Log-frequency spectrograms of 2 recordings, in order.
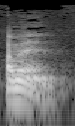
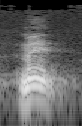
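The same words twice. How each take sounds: First: AMEN with a very short opening "ah"; snatched first vowel. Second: "amen" with the first vowel dropped, just "men"; missing aleph. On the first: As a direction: shorten the aleph in Amen, keeping it audible. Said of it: "A very short ah". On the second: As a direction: swallow the opening a of "amen" entirely. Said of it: "He's missing the aleph". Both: Shown as a demonstration.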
